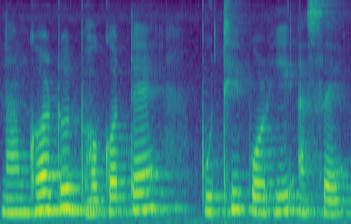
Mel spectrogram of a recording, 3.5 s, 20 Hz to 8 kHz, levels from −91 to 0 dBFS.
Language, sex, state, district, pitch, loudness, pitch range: Assamese, female, Assam, Sonitpur, 205 Hz, -18 LUFS, 190-230 Hz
